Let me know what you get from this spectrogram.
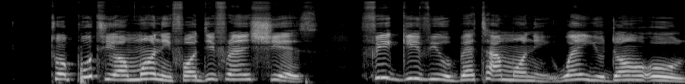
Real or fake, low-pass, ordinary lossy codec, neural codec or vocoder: fake; none; none; vocoder, 48 kHz, 128 mel bands, Vocos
